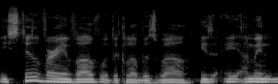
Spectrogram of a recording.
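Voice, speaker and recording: Dark and mellow in tone, a man's voice moves at a fairly quick pace. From Ireland, Dublin. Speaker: football fan podcast host. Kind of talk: casual football chat. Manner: animated.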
